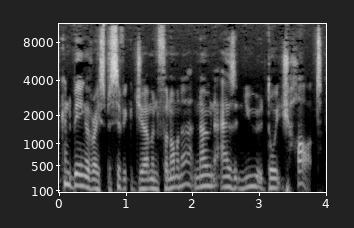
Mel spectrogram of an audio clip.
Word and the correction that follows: Neue Deutsche Härte: I don't know if that's how it's pronounced, but... – Neue Deutsche Härte. – Okay, there we go.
